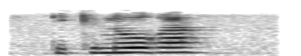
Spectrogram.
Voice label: "knoche", alsace

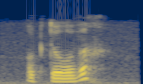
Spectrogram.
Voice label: "oktower", alsace

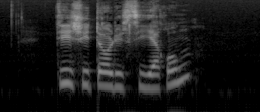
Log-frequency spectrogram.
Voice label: "digitalisierung", alsace

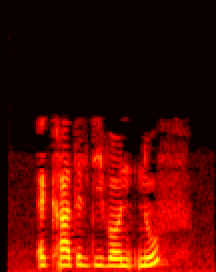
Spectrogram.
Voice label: "graddel", Bas Rhin; vin; fait grimper aux murs

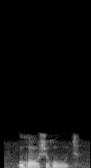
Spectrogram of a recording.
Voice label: "orangerot", Bas Rhin

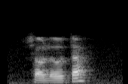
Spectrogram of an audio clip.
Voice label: "schalotta", alsace

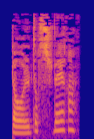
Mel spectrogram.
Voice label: "alterschwache", alsace; medecine

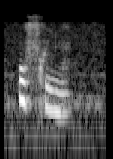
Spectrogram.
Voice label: "ufrume", alsace

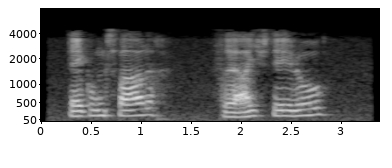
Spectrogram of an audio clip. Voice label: "deckungsfehler", alsace

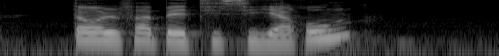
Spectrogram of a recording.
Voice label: "analphabetisierung", alsace

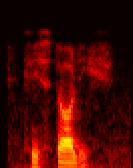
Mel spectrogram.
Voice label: "kristallisch", Alsace; vin; cristalin

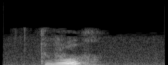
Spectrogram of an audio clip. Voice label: "wuch", alsace

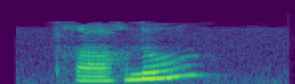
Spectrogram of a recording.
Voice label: "rachnung", alsace

